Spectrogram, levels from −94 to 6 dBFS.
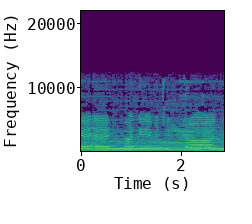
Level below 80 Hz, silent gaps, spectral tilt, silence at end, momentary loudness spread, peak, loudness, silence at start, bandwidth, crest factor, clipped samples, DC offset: -52 dBFS; none; -5 dB/octave; 0 s; 5 LU; -6 dBFS; -19 LUFS; 0 s; 12 kHz; 14 dB; under 0.1%; under 0.1%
